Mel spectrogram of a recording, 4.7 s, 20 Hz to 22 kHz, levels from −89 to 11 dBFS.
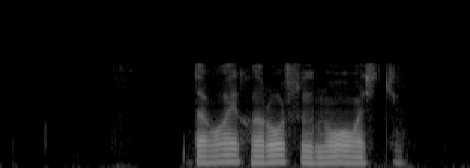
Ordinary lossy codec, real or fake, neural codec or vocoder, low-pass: none; fake; codec, 16 kHz, 4.8 kbps, FACodec; 5.4 kHz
